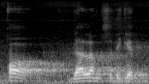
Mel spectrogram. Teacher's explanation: Ko itu makhrajnya adalah di pangkal lidah.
